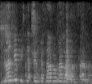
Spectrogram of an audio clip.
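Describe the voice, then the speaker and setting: A woman's voice: high-pitched, animated, fast, background noise. A young woman narrating a scripted fairy tale for a school stage play. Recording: echoey stage, far mic, loud audience.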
